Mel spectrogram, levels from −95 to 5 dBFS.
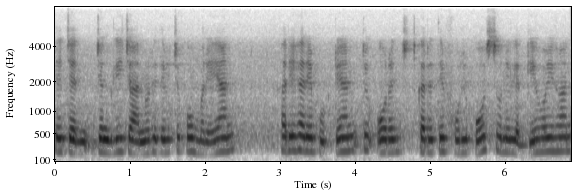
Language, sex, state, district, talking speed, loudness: Punjabi, female, Punjab, Kapurthala, 190 wpm, -17 LUFS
